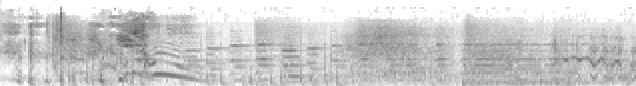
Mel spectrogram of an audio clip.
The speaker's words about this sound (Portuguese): ah, parece que o chefe está vindo a cavalo para o trabalho.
